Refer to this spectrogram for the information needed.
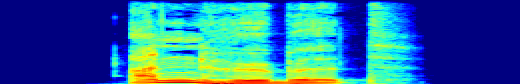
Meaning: second-person plural dependent subjunctive II of anheben
- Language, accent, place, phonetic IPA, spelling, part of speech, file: German, Germany, Berlin, [ˈanˌhøːbət], anhöbet, verb, De-anhöbet.ogg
